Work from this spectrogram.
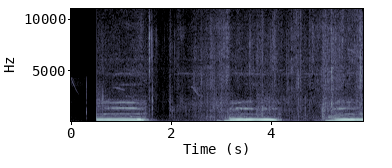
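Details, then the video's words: Three deep, steady moos from cattle, each a low droning bellow about one second long, separated by brief gaps, with faint rustling in the quiet spaces between calls. "BOI BERRANDO | SOM DE VACA | SOM DE BOI | TOURO BERRANDO | BOI MUGINDO | VACA MUGINDO - SOUND OF COW"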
